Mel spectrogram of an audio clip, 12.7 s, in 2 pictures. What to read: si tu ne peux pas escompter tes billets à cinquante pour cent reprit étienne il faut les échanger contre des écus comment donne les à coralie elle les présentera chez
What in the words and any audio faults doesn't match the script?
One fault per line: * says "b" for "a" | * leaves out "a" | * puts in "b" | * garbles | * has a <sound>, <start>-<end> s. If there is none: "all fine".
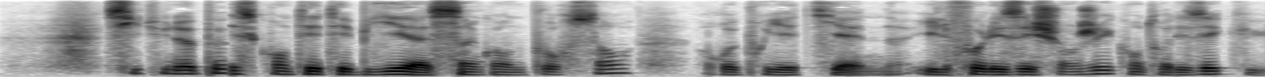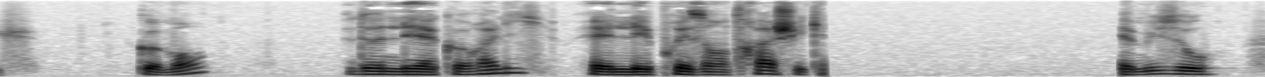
* leaves out "pas"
